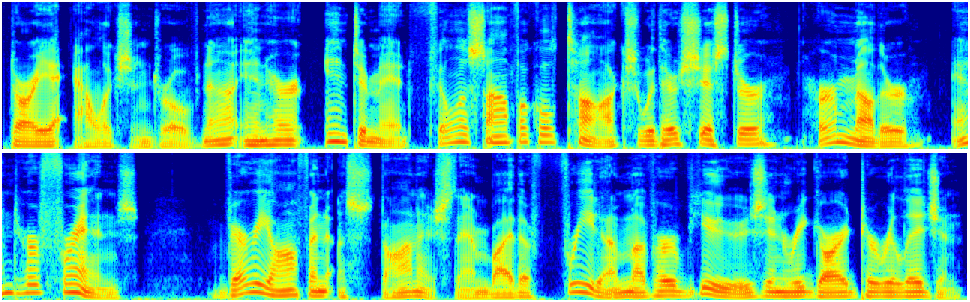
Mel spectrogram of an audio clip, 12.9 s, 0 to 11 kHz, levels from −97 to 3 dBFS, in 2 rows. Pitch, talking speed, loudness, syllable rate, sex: 105 Hz, 135 wpm, -21 LUFS, 4.5 syllables/s, male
